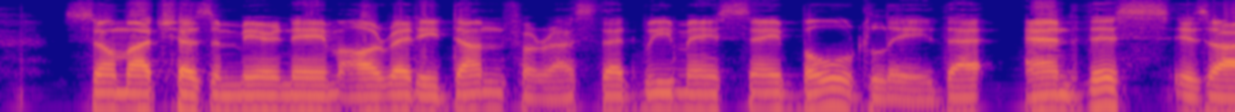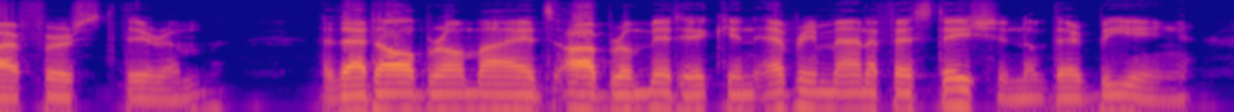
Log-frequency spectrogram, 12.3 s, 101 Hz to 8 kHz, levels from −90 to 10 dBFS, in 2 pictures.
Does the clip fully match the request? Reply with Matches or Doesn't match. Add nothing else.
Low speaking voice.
Matches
